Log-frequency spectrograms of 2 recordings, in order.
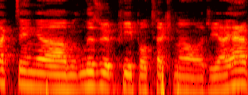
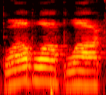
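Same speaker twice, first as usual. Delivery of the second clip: ordinary talk, nothing marked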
